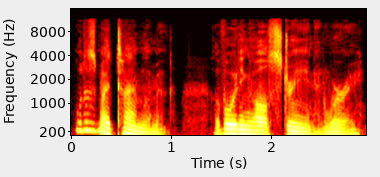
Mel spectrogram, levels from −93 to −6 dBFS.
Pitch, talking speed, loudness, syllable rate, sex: 125 Hz, 205 wpm, -16 LUFS, 5.8 syllables/s, male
